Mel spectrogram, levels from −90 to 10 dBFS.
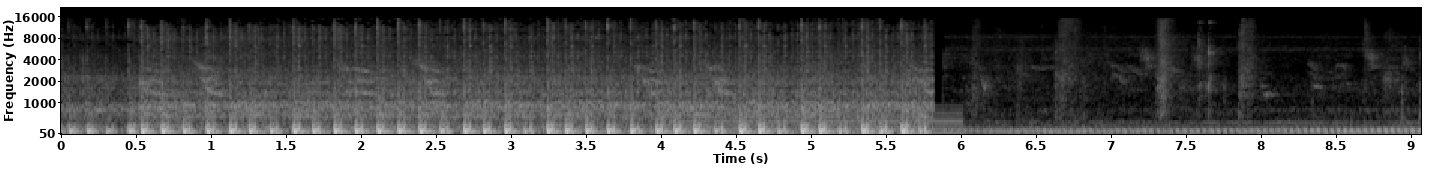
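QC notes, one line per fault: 4.05 to 6.01 s, mains hum: a steady low 60 Hz drone comes up underneath, sitting roughly 20 dB below the signal, with a few low harmonics. That's power-line interference leaking in, probably a ground loop or a transformer close to the cabling.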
